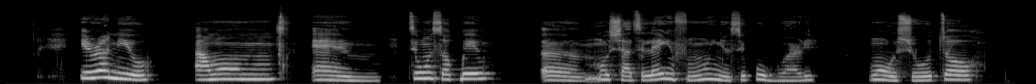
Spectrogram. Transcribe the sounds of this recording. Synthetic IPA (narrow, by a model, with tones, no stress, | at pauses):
i˧ɾa˦nĩ˧o˧ | a˨w̃ɔ̃˧ | ɛ˦˨m˨ | ti˦w̃ɔ̃˦sɔ˧k͡pe˦˨ | mo˧ʃa˨ti˨˦lɛ˨˦j̃ĩ˦˨fũ˨˦i˦˨j̃ã˨si˨˦k͡po˦˨bu˨a˨ɾi˦ | w̃ɔ̃˧o˨ʃo˨o˨˦tɔ˦˧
